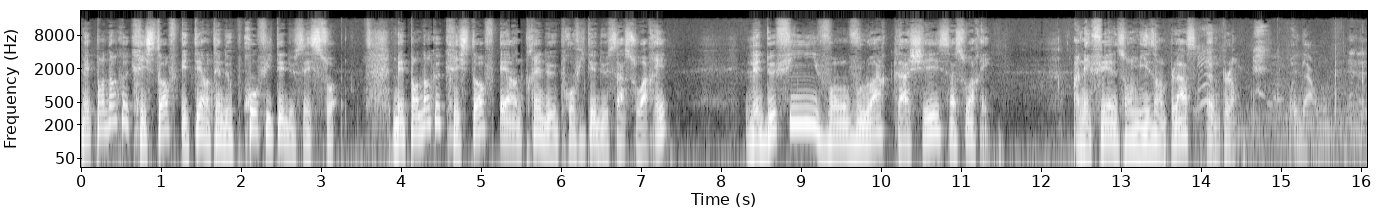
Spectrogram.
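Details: Adult male narrator speaking French; ordinary speech.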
